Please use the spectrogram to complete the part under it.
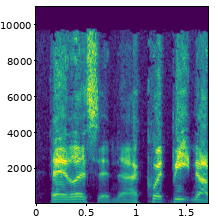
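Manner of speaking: ordinary talk, nothing marked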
